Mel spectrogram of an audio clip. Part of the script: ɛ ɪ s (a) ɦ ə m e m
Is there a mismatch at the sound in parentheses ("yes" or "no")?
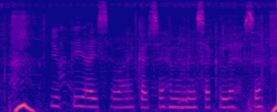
yes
